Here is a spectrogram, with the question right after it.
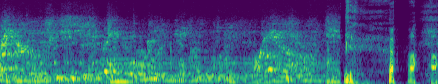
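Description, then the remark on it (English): A cartoon voice meows in drawn-out, wavering cries over busy background music, then a few sharp clattering bursts end it. The meows are a voice imitating a cat: the cartoon character Mickey, a cat burglar, meowing during a painting heist. “And Mickey's constantly meowing because he's a cat burglar.”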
